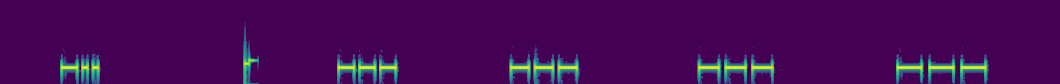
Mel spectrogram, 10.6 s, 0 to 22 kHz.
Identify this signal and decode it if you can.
Morse code, heard as a keyed tone, about 20 wpm, spaced as for 6 wpm, 700 Hz. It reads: D OOOO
